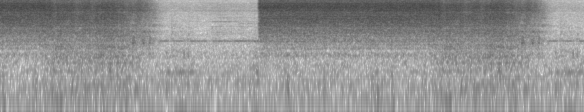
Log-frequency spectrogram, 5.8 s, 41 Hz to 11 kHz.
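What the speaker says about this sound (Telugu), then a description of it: "చూసారా, ఇలా 4 విజిల్లు వస్తాయి" A pressure cooker whistles as it vents steam over tomato dal: a loud, sustained hiss that drops away for about a second, then surges back at full strength before fading near the end.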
